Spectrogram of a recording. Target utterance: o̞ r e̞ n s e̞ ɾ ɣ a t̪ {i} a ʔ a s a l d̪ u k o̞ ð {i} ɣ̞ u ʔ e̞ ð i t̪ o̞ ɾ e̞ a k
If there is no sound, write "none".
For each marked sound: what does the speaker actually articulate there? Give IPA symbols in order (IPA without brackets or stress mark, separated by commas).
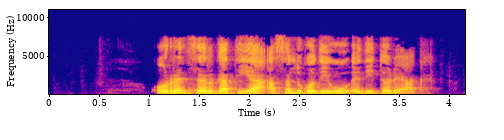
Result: i, i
